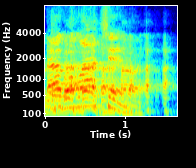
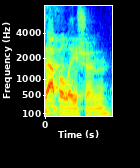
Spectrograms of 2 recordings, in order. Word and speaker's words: Appalachian: He's been on that for Appalachin. Thank you. No, it's Appalachian.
